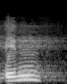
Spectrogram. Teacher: the gunnah is a sound comes out of the nasal cavity which comes as a result of pronouncing the noon and mim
